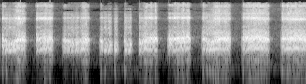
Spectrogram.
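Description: A white-breasted waterhen gives loud, harsh, nasal croaks, about two per second, in a steady run of a dozen notes.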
